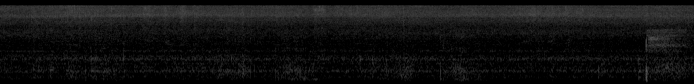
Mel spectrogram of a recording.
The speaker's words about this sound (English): So that's, they're frying off nice. I'll turn them down in a minute so that they don't burn.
